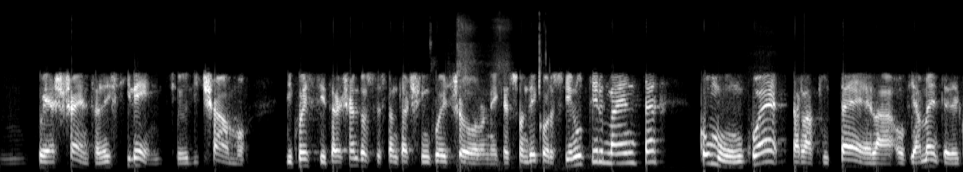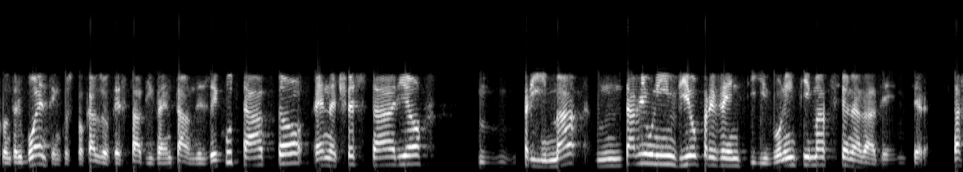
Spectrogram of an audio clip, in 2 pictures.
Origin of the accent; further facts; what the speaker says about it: Sardinia, Italy; Esatto, sardo verace.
